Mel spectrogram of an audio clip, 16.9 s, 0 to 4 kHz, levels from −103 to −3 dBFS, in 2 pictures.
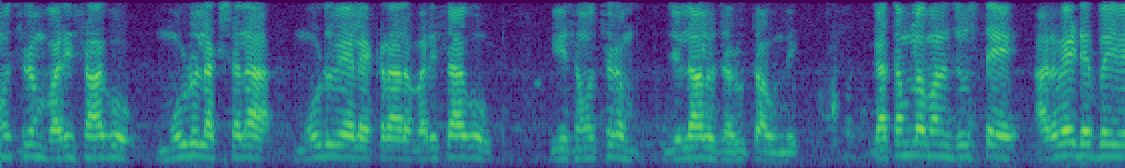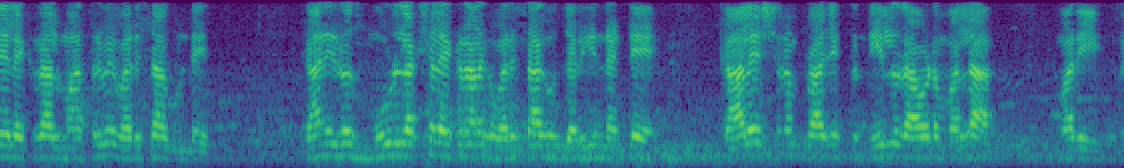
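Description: From the start, a speech-tuned noise suppressor is acting on the sound. It mistakes steady tones and decaying tails for noise. Level swings by roughly 10 dB. Attacks pass, held parts sink, so the sound pumps and thins.

The suppressor also cuts sound hard in six spans: 0.97–2.3 s, 3.68–5.0 s, 5.98–6.56 s, 9.99–10.72 s, 13.07–14.95 s and 15.87–16.85 s. Drops reach about 12 dB. Only parts of each span are hit, around half a second to a second in total. Tails duck and vanish early.

Throughout, the band stops at 4 kHz, which fits a G.711 A-law call codec at 64 kbps.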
